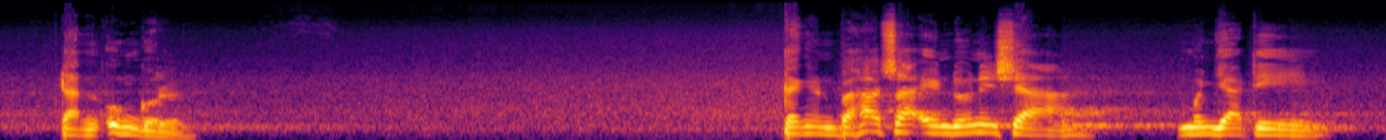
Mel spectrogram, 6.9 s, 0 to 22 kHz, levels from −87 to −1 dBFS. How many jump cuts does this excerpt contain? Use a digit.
0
